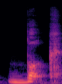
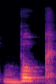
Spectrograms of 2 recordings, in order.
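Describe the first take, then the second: First: The vowel is a short, relaxed 'u' sound. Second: The vowel is a long 'oo' as in food. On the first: The speaker calls it right. "y book" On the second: The speaker calls it wrong. "ni book"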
